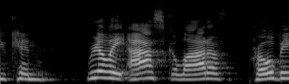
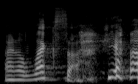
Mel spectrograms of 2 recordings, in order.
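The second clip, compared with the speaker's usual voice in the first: ordinary talk, nothing marked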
